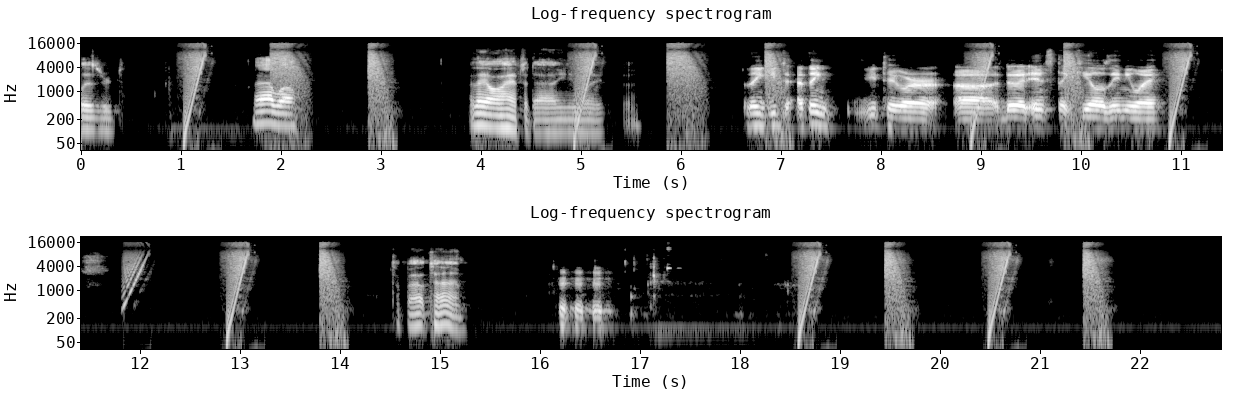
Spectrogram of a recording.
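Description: Short retro video game sound effects blip and thud during a battle.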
